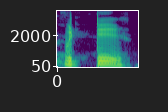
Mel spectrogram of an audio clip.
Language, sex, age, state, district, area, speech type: Tamil, male, 30-45, Tamil Nadu, Namakkal, rural, read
